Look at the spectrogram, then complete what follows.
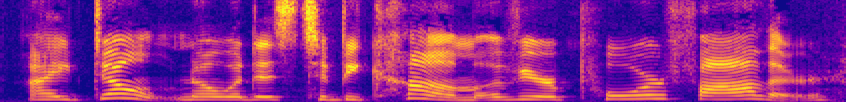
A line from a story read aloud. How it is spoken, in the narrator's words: groaned Midas dolefully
